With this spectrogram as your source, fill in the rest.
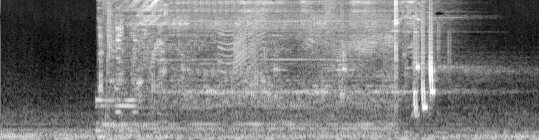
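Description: A handheld scanner hums and chirps while it scans an object.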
